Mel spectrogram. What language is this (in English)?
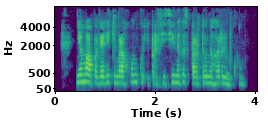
Belarusian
